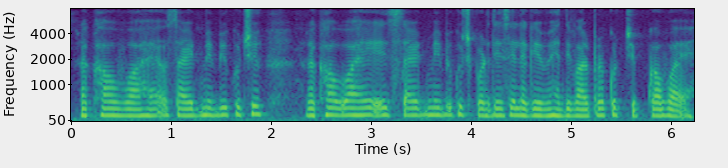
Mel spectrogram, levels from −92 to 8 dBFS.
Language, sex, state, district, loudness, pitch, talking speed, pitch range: Hindi, female, Haryana, Jhajjar, -15 LUFS, 180 Hz, 260 wpm, 175-190 Hz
